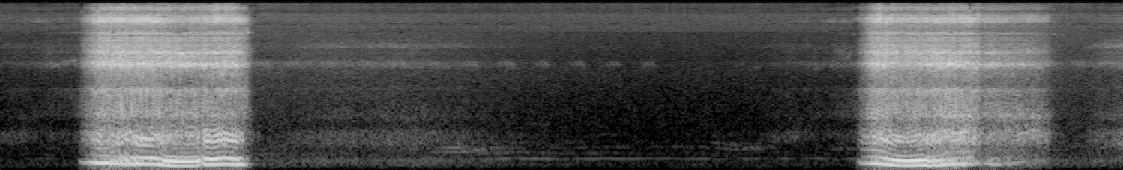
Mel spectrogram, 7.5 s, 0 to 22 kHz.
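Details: Two loud, rough, buzzing breaths about five seconds apart from a sleeping girl, quiet breathing between, roughly 12 breaths a minute: snoring.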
